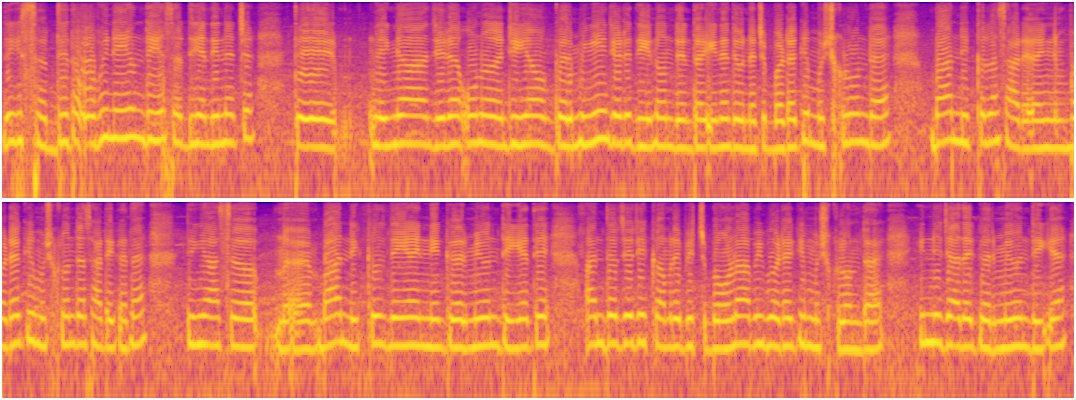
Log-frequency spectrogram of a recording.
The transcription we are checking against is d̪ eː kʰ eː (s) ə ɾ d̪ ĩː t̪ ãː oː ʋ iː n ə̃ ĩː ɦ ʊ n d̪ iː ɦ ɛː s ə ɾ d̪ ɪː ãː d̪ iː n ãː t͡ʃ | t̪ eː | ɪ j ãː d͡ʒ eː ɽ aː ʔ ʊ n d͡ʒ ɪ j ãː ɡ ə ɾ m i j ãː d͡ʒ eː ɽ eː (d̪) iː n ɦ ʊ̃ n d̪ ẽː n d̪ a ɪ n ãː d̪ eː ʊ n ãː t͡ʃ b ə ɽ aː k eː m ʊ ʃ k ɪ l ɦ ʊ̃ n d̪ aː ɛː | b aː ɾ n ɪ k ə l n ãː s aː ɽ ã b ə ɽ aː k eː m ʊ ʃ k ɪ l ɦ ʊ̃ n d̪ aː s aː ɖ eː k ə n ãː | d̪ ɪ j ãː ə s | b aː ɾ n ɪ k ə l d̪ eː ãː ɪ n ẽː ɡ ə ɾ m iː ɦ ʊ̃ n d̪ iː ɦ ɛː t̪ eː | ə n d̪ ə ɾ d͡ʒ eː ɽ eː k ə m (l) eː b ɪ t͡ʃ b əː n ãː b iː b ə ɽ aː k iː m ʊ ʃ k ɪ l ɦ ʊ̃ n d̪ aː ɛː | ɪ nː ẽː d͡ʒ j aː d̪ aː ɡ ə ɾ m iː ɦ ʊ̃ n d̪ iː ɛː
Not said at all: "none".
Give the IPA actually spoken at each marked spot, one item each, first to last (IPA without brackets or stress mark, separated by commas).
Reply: s, d̪, ɾ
